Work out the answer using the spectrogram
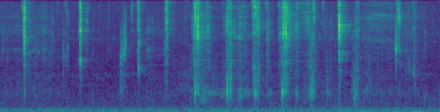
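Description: Close-miked eating sounds: a person chewing a handful of khichdi, with sharp wet mouth clicks and smacks, busiest around the middle, over a steady low hum.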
